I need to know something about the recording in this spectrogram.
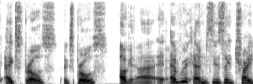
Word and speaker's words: Exproz: I say Exproz. Okay. Every MC they try to they ask me before it, but I said just pronounce it the way you want, But yeah, Exproz is the proper way to say it.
